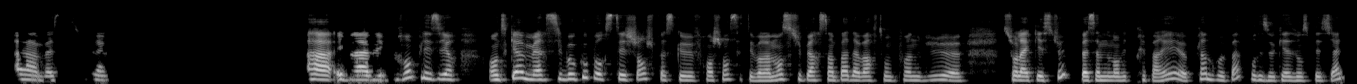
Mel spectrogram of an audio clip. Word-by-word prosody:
Ah! 225 -3 +2
Bah, 190 0 -3
c'est 195 +1 -17
super. 225 -4 -7 2.0
Ah 225 -3 +8
et 230 - +4
bah, 210 0 +4
avec 205 -1 +3
grand 255 +8 -1
plaisir. 240 -8 +1 0.3
En 215 +1 +3
tout 220 - -6
cas, 290 +5 +5
merci 220 0 +1
beaucoup 245 +6 +1
pour 250 -6 0
cet 240 0 0
échange 230 +3 -1
parce 205 - -4
que, 195 -2 -1
franchement, 195 +4 -4
c'était 225 -4 -5
vraiment 175 +5 +1
super 210 -4 -2
sympa 200 +1 0
d'avoir 185 -1 -1
ton 190 0 -7
point 190 +2 -5
de 190 - -3
vue, 200 +4 -4
heu, 175 -3 0 0.4
sur 200 - 0
la 185 -1 +5
question. 195 - -1 0.2
Bah 185 - +6
ça 190 +1 +2
me - - +1
donne 185 - -1
envie 180 0 -1
de 185 - -26
préparer, 205 +7 -3
heu, 170 - +1
plein 245 +9 -3
de 225 - -3
repas 195 -3 -5
pour 215 - -3
des 195 -2 -3
occasions 180 0 -2
spéciales. 180 +6 -5
205 Hz, 215 wpm, -23 LUFS, 185-230 Hz, 2.0 s, Ah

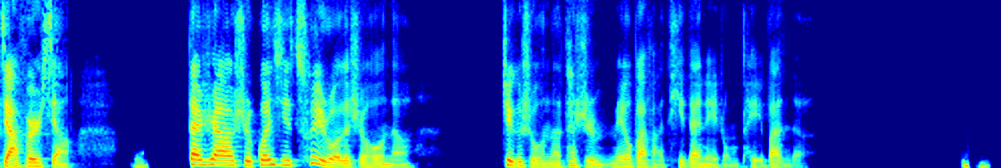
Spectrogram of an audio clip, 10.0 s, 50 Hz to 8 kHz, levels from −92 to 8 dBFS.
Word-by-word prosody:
加 165 - +7
分 170 0 +3
儿 - - +1
项。 130 -7 -4 0.6
嗯， 160 0 -14 0.4
但 240 -2 +8
是 235 - -2
要 220 -2 +7
是 210 -1 +1
关 230 +4 +4
系 225 -2 -1
脆 225 +7 -1
弱 160 -6 +2
的 140 - -1
时 140 -1 -7
候 130 +1 -5
呢， 115 +1 -9 0.9
这 215 -3 +4
个 185 0 -3
时 170 - -7
候 140 0 -6
呢， 135 -1 -7
它 200 +8 -7
是 155 -3 -6
没 140 +3 -9
有 165 0 -3
办 145 -3 -3
法 120 -5 -13
替 150 - -11
代 135 -2 -4
那 125 -1 -7
种 - - -17
陪 - - -12
伴 - - -7
的。 - - -24 1.5
嗯 190 - -7
嗯。 155 - -17
160 Hz, 220 characters per minute, -23 LUFS, 135-205 Hz, 1.5 s, 但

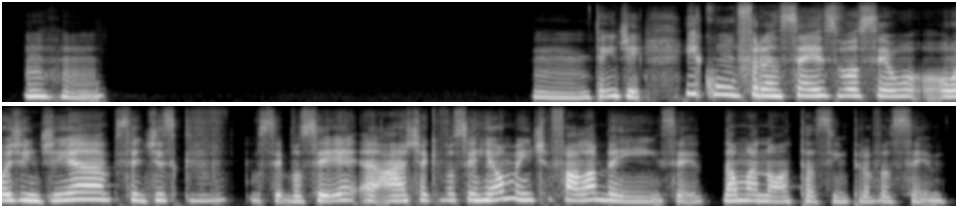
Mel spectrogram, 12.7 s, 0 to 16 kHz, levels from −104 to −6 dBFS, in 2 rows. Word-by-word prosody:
Uhum. 225 0 -2 2.9
Hum, 180 -3 -5
entendi. 215 +1 -1 0.3
E 325 - +2
com 295 -3 -1
o - - +1
francês, 245 -1 +3
você 240 -1 +1
ho 230 +1 -1
hoje 225 +2 +2
em - - +5
dia, 245 +5 +5
você 250 -2 -3
diz 225 +1 -3
que 220 - -13
v 210 +2 -9 0.2
você 215 -1 -6
você 205 +3 0
a 205 0 +2
acha 215 +3 0
que 220 - -14
você 230 +1 -2
realmente 245 +2 +1
fala 235 -1 +5
bem? 200 -5 -2
Você 200 -3 -7
dá 210 - +4
uma 215 0 +1
nota, 190 0 -2
assim, 180 0 -9
para 185 0 -9
você. 190 +4 -9
220 Hz, 150 wpm, -23 LUFS, 205-235 Hz, 2.9 s, em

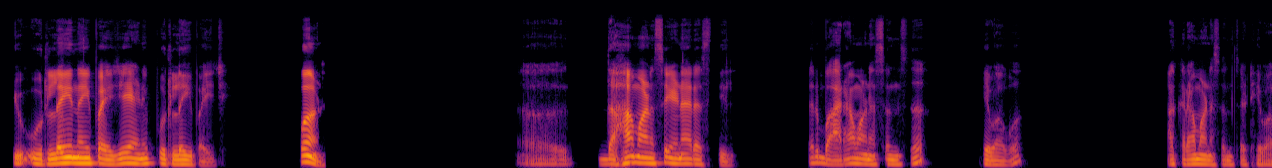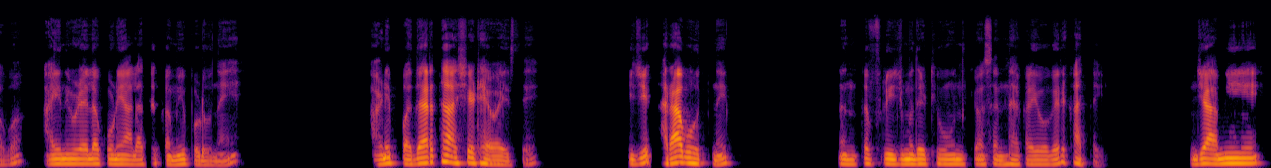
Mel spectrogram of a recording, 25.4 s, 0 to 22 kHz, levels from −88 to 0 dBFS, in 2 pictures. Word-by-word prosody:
हे - - 0
उरलंही 115 - +4
नाही 125 -1 +7
पाहिजे 115 +3 +2
आणि 115 -1 +2
पुरलंही 105 -3 0
पाहिजे. 75 0 -13 0.8
पण - - +5 1.9
अ, 105 0 -14 0.4
10 110 +5 +3
माणसे 130 -1 +1
येणार 115 -2 +1
असतील. 90 -6 -9 0.8
तर 135 - -6
12 110 -1 -3
माणसांचं 105 -3 -5 0.6
ठेवावं. 95 - -6 1.5
11 105 0 -5
माणसांचं 100 -3 -4
ठेवावं. 100 - -10 0.3
ऐनवेळेला 115 0 +2
कोणी 110 -1 +1
आला, 100 -1 -1
तर 115 - -10
कमी 100 +1 0
पडू 90 -1 -5
नये. 85 - -8 1.4
आणि 115 +5 +2
पदार्थ 130 +9 +3
असे 130 0 +1
ठेवायचे, 100 -3 -2
की 125 -3 -14
जे 130 +6 +1
खराब 130 +3 +6
होत 120 -2 +3
नाही. 100 +4 -3 1.1
नंतर 105 +2 -2
फ्रिजमध्ये 110 -1 +2
ठेवून 110 0 -1
किंवा 105 0 -5
संध्याकाळी 100 -1 -4
वगैरे 105 +7 -2
खाता 125 -1 -4
येईल. - - -21 0.9
जे 120 - +4
आम्ही 120 +2 +5
110 Hz, 110 wpm, -26 LUFS, 100-120 Hz, 1.9 s, नाही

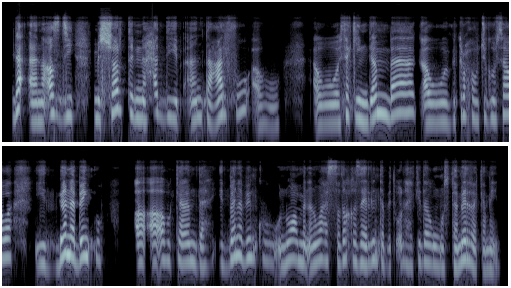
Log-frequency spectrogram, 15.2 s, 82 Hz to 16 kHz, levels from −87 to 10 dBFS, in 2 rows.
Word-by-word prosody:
لأ، - - +6
أنا 180 +3 +3
قصدي 220 -2 +4 0.3
مش 200 -2 +7
شرط 275 +2 +8
إن 200 -4 -1
حد 215 -1 -2
يبقى 190 -2 -5
أنت 200 -1 -6
عارفه 235 +8 0
أو 160 -1 -11 0.5
أو 170 +2 -3
ساكن 195 -2 0
جنبك 245 +4 +2
أو 175 +1 -1
بتروحوا 200 +3 -8
وتيجوا 195 +1 -6
سوا، 235 +4 0 0.4
يتبنى 230 +8 +3
بينكم 230 -1 0 0.5
آه، - - +6
آه، - - +1
آه، - - +1
والكلام 205 -1 -3
ده، 180 -1 -8 0.2
يتبنى 230 +8 -3
بينكم 235 -1 -8 0.2
نوع 220 +5 -2
من 205 -2 -5
أنواع 215 +4 -4
الصداقة 210 +1 -4
زي 195 -1 -2
اللي 205 +4 -6
أنت 195 - -8
بتقولها 180 +2 -11
كده 200 +1 -7
ومستمرة 180 +2 -3
كمان. 160 +2 -10
200 Hz, 150 wpm, -25 LUFS, 180-230 Hz, 0.5 s, شرط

